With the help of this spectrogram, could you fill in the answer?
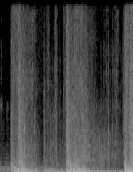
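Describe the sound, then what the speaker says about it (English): Shotgun blasts from the video game Reality Break, three heavy broadband shots spaced about a second apart, each with a decaying tail, loud and close with no talk. "So basically, this weapon is a shotgun."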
